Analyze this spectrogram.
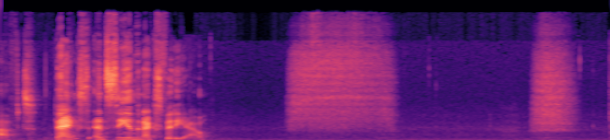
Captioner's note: inhales deeply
